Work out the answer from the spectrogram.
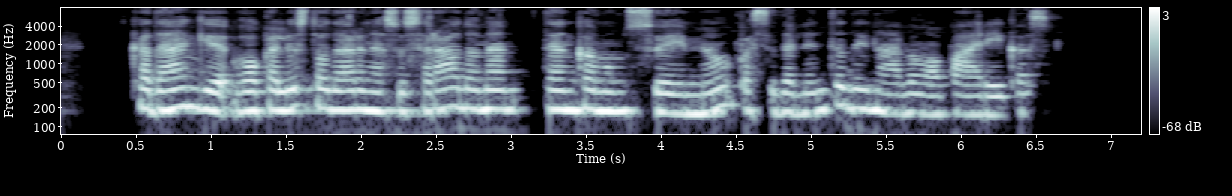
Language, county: Lithuanian, Kaunas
